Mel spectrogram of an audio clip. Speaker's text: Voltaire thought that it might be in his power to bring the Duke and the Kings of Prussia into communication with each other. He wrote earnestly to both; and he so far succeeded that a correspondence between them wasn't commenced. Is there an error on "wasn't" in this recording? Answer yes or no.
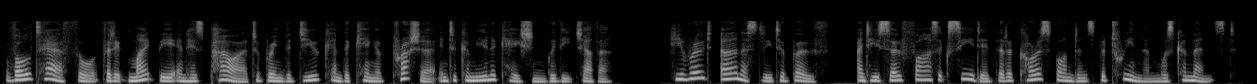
yes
